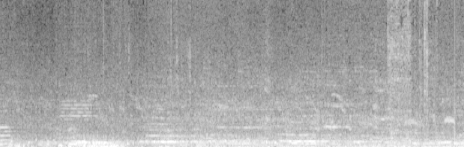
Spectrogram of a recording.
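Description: Pigeons cooing softly beneath a steady low rumble that resembles a passing train, with faint chirps and rustles throughout; no clear voice stands out.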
